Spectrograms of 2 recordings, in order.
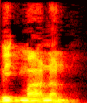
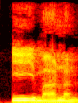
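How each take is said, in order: First: A glottal stop follows the first vowel. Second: The first vowel is lengthened with no stop.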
